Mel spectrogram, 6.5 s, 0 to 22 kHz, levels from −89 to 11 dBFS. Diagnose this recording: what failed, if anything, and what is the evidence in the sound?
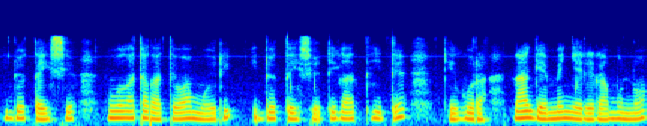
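Unconcealed Bluetooth headset packet loss on the wireless link: a 15 ms hole at 1.49 s, after "indo ta icio nĩguo". The gap spans two frames and is filled with silence or an idle pattern, with no smoothed-over concealment.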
